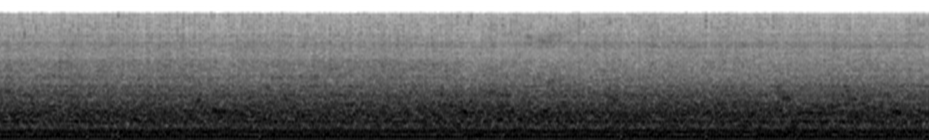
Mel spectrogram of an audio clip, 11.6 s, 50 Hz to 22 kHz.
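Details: Toro Power Max 828 LE snow blower, 8 hp Tecumseh engine, after replacement with an adjustable Amazon carburetor and main jet tuning: steady, even drone at full throttle with no surging, hunting or stumbling; running smooth.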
